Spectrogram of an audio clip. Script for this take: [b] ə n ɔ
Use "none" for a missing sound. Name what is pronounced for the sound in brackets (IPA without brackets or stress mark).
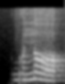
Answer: ɡʷ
